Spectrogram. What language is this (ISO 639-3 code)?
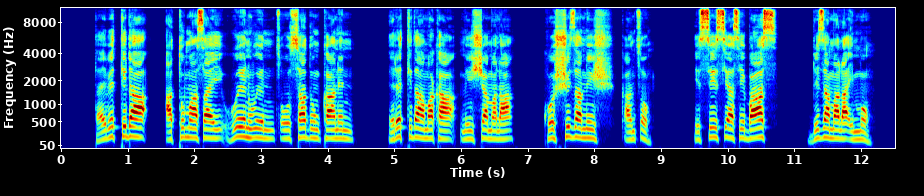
gmv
